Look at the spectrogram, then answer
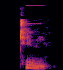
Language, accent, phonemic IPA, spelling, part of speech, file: English, Southern England, /ˈtuːn/, toon, noun, LL-Q1860 (eng)-toon.wav
- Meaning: 1. A cartoon, especially an animated television show 2. A player's avatar or visible character in a massively multiplayer online role-playing game 3. An animated cartoon character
